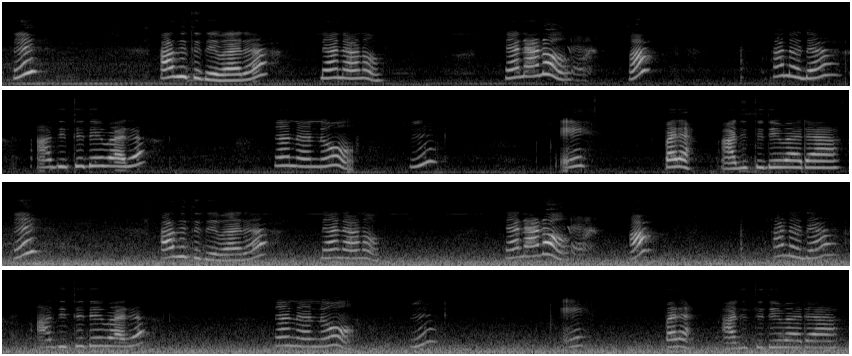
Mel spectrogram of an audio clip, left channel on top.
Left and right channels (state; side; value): noise; right; rumble, 3 dB below the sound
